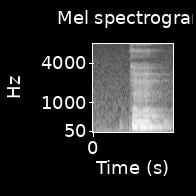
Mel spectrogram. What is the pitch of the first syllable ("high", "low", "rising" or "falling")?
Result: high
